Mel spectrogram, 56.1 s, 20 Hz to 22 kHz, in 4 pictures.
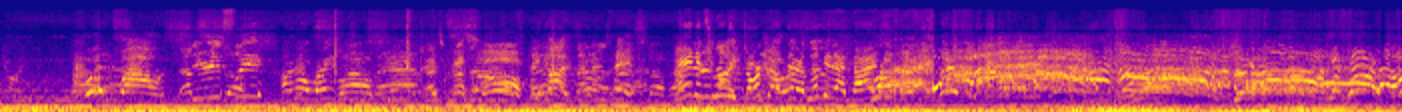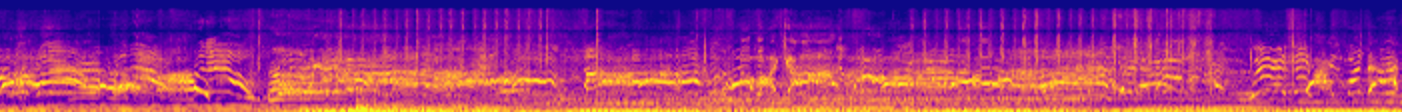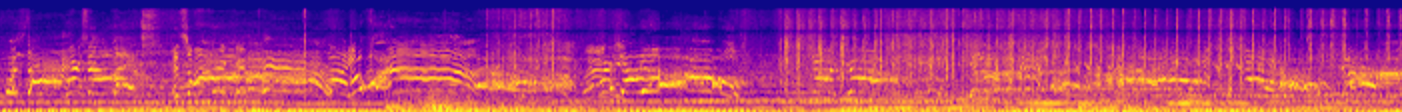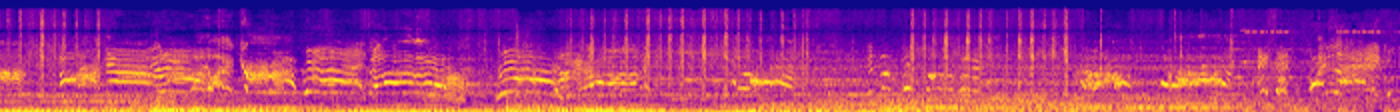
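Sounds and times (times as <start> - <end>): boys talking and shouting: 0.0 - 56.0.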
